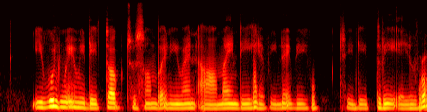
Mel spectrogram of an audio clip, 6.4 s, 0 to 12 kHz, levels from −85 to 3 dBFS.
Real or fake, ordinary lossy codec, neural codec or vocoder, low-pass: fake; none; codec, 24 kHz, 0.9 kbps, WavTokenizer, small release; 10.8 kHz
